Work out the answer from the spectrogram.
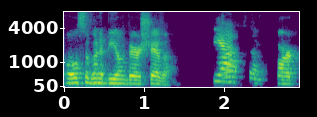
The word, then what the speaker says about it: Beersheva: Sometimes I see the word, take me a moment to realize, oh, it's Beersheva, especially when in English they're saying Beersheba, you know, they're like making it a B instead of a Va.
